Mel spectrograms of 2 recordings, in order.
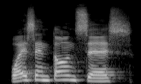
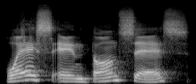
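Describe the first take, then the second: First: "pues entonces" said higher and slowly; higher model take. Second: "Pues entonces" drawn out slowly; slow model word. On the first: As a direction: lift the pitch on "entonces". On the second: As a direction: stretch "Pues" for learners to copy. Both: Shown as a demonstration.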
